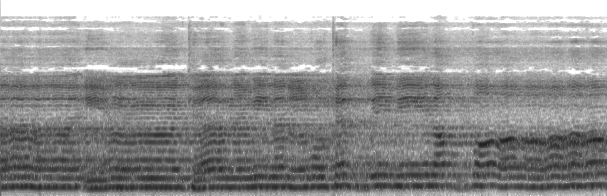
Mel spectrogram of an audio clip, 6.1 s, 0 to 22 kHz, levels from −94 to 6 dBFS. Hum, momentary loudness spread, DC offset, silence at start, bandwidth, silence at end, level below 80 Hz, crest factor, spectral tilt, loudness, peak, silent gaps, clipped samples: none; 3 LU; under 0.1%; 0 s; 14 kHz; 0 s; -62 dBFS; 12 dB; -5 dB/octave; -13 LUFS; -2 dBFS; none; under 0.1%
